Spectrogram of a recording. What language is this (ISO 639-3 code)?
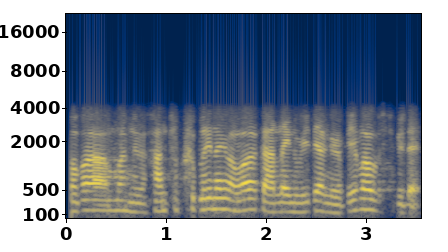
brx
